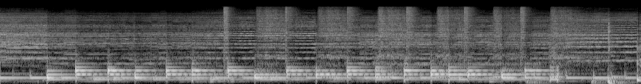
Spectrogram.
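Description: Live jaranan gamelan music: bronze gong-chime instruments strike a quick repeating pattern of pitched notes over a held low tone, with sharp drum strokes throughout.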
